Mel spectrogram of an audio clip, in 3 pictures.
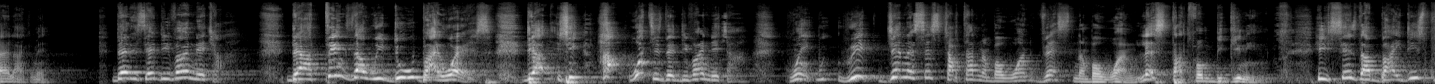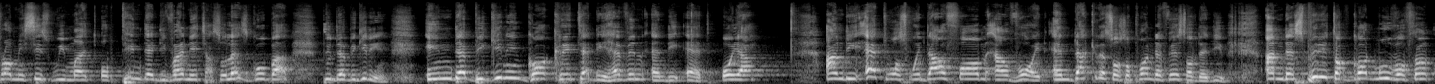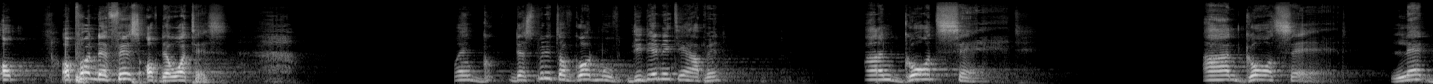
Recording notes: preached at The Faithlife Church, Ghana-Tema Community 3 Site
